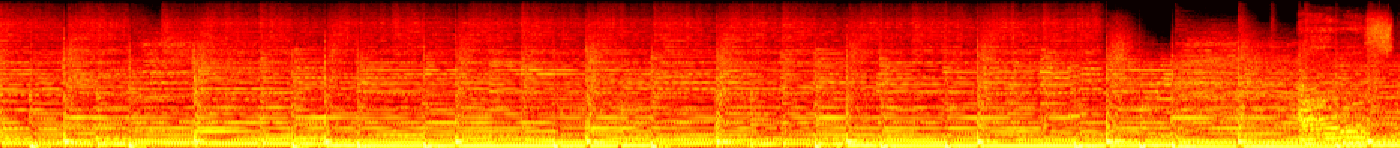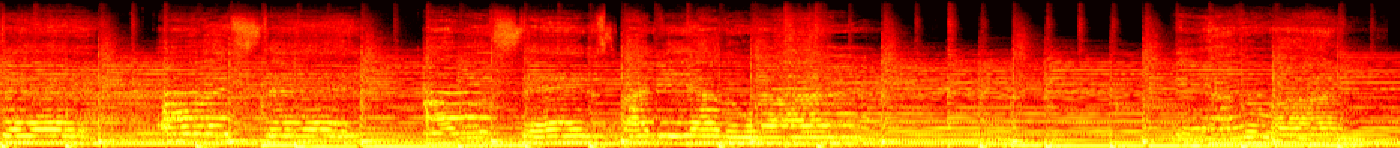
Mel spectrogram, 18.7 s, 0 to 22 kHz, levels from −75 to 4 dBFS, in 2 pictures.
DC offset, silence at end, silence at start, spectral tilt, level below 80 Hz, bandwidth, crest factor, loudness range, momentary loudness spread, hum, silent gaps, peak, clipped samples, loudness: under 0.1%; 0 s; 0 s; -6 dB/octave; -18 dBFS; 19 kHz; 10 dB; 2 LU; 3 LU; none; none; 0 dBFS; under 0.1%; -10 LUFS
